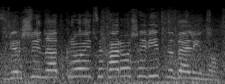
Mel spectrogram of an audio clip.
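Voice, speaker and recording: Determined, very high-voiced young explorer. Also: female voice, quick pace, heavy background noise. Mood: focused, hopeful. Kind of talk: dubbed video game acting. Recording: loud music behind.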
